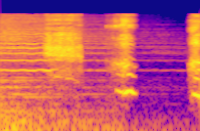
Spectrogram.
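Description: A woman crying: a breathy sob and a short whimper about a second in, over background music with long held notes that fade out partway through.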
